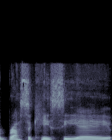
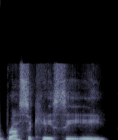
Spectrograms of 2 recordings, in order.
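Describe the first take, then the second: First: Brassicaceae ending in "see-ay". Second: Brassicaceae ending in "see-ee". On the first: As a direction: say the end of Brassicaceae like "ay". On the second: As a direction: say the end of Brassicaceae like "ee". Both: Shown as a demonstration. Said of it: "just different pronunciations".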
